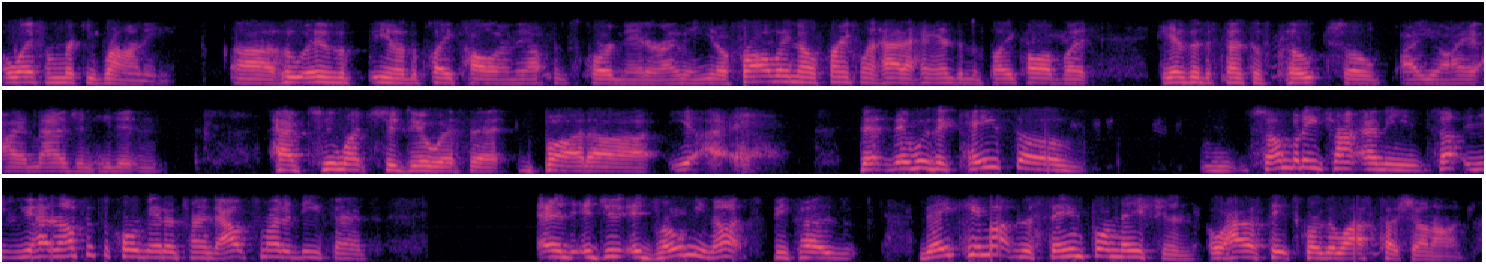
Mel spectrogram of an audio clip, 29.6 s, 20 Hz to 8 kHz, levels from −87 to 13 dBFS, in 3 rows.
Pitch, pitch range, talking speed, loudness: 175 Hz, 155-210 Hz, 205 wpm, -29 LUFS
